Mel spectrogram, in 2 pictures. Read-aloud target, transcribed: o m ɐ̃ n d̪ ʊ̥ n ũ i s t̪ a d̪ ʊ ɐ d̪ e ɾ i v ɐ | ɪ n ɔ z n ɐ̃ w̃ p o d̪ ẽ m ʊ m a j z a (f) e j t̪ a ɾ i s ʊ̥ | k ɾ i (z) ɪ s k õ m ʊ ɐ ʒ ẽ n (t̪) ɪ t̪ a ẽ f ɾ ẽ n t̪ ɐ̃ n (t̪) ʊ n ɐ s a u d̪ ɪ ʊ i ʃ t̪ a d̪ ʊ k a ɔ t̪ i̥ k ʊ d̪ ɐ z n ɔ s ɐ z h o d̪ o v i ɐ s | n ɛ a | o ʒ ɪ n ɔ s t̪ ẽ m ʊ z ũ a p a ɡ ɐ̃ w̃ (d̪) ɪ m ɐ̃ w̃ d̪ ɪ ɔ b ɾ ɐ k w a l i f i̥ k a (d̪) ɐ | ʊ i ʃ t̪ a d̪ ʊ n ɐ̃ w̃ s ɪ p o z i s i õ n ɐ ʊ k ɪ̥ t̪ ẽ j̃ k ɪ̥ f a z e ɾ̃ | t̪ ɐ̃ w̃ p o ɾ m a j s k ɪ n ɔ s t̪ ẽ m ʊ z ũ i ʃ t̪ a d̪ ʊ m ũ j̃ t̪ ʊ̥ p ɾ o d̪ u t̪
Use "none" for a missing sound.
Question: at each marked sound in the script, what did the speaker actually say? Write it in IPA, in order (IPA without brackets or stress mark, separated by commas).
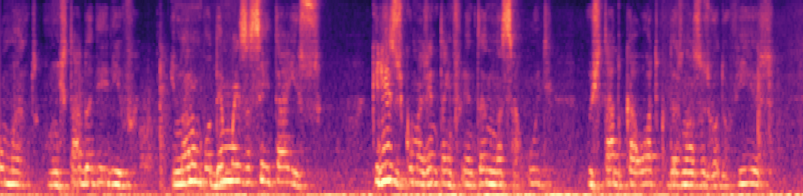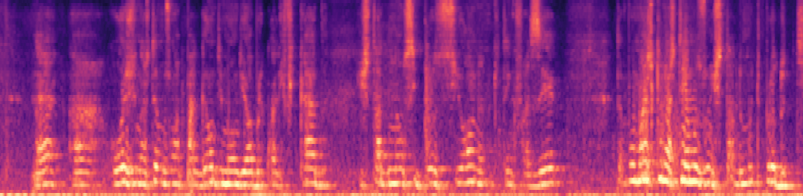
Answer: s, z, t̪, d̪, d̪, d̪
